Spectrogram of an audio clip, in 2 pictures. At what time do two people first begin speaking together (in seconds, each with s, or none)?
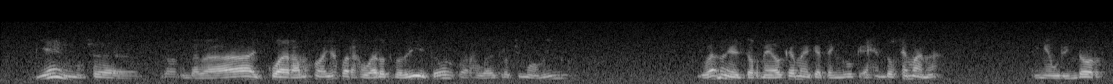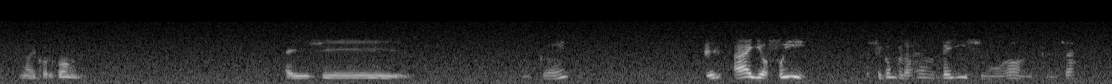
none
